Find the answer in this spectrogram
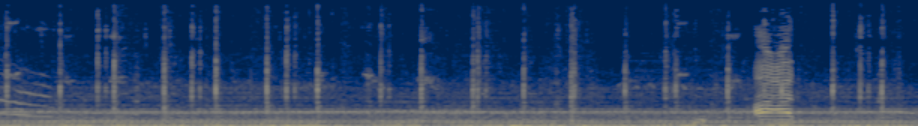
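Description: Steady hum of a distant ride-on rice transplanter's engine working across a flooded paddy, over a low rumble. A short call rings out about five seconds in.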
